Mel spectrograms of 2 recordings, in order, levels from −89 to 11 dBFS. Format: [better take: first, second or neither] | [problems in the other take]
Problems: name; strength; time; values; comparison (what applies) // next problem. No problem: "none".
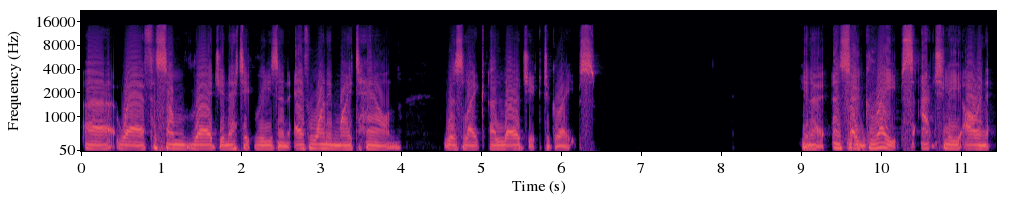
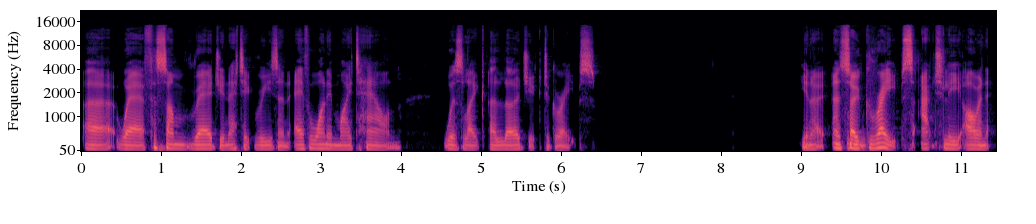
second | distortion; heavy; 14% of the sound clipped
